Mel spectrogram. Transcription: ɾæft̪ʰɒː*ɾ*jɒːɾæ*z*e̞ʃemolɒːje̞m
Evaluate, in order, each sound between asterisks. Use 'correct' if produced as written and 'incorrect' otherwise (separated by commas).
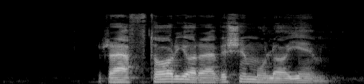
correct, incorrect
